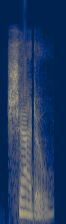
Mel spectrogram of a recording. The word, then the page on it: shadow: Indian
